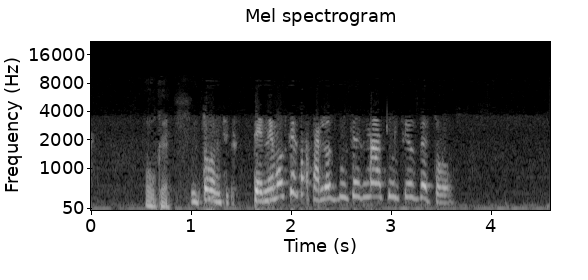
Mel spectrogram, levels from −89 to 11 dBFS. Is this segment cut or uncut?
uncut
